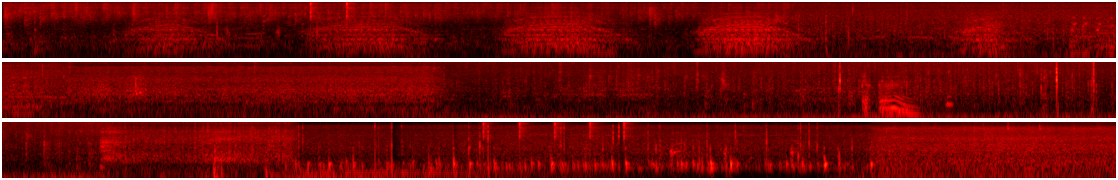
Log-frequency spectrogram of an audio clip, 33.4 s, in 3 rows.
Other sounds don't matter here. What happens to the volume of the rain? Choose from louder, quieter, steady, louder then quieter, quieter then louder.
louder.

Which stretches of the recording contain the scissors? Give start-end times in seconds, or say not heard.
3.0-3.5, 27.1-28.6.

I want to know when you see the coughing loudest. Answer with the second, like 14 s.
20 s.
